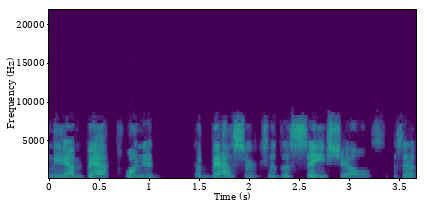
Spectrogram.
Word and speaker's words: Seychelles: And Gelb from the Clairol dude ended up being the appointed ambassador to the Seychelles.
